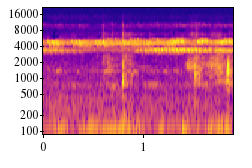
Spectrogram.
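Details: Crickets at early morning: a steady, high, shrill insect drone holding two unbroken tones without a pause, with faint soft rustles and brief voice sounds underneath.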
